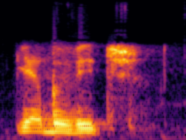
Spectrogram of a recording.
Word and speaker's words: Gerbovitch: Comment on prononce votre nom de famille, Ivan? – Gerbovitch. – Gabovitch. – Gerbovitch, oui, comme ah, okay. c'est beau, c'est Vitch. Gerbovitch.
